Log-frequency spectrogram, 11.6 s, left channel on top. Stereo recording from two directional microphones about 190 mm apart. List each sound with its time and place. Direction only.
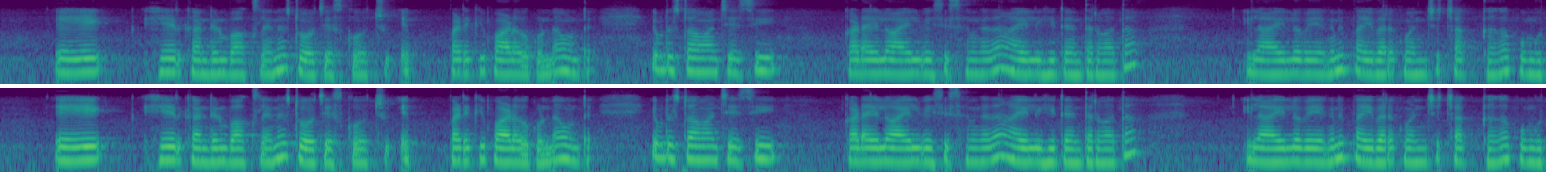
0.3 s speech: 10° right (ahead or behind)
